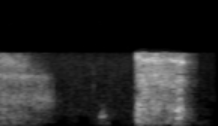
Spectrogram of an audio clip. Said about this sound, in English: Just like that. All the way down from the stomach and cough them out in the name of Jesus.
